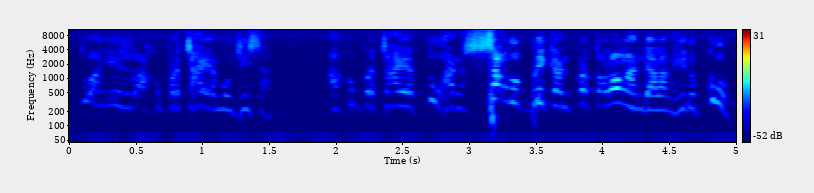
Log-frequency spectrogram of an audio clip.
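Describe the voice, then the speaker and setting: A male preacher voicing a desperate man who clings to a branch on a cliff and pleads loudly for help, his voice climbing high. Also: a little fast, slight background noise. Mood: desperate pleading. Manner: pleading, crying out to God.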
